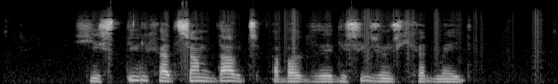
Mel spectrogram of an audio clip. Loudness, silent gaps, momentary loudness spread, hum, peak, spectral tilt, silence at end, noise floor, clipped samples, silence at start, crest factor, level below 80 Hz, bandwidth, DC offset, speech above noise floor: -16 LUFS; none; 16 LU; none; 0 dBFS; -2 dB/octave; 0.2 s; -58 dBFS; under 0.1%; 0.75 s; 20 dB; -58 dBFS; 16 kHz; under 0.1%; 39 dB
